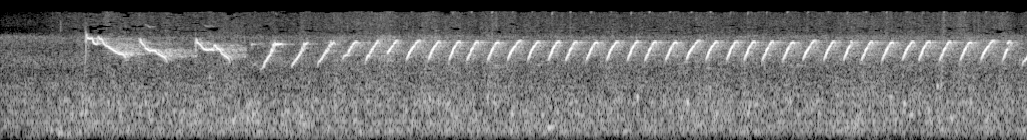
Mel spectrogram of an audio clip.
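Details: Oriental white-eye 'nembak panjang' training song over a water-sound bed: after a short quiet start, several descending slurred whistles lead into a long, rapid run of high, sharp repeated notes at about eight a second.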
